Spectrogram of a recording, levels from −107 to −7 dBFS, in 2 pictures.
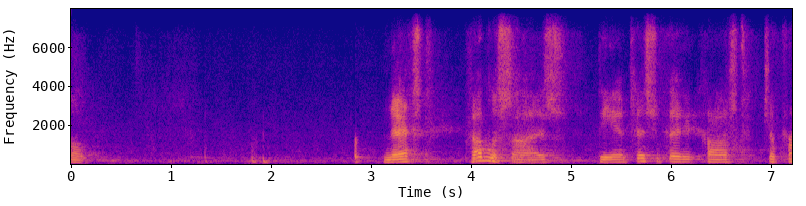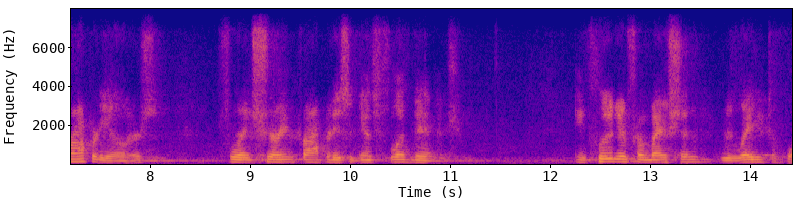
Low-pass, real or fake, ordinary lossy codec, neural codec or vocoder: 7.2 kHz; fake; Opus, 16 kbps; codec, 44.1 kHz, 2.6 kbps, DAC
